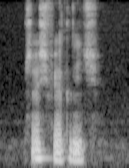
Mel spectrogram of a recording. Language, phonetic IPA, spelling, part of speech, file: Polish, [pʃɛˈɕfʲjɛtlʲit͡ɕ], prześwietlić, verb, LL-Q809 (pol)-prześwietlić.wav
